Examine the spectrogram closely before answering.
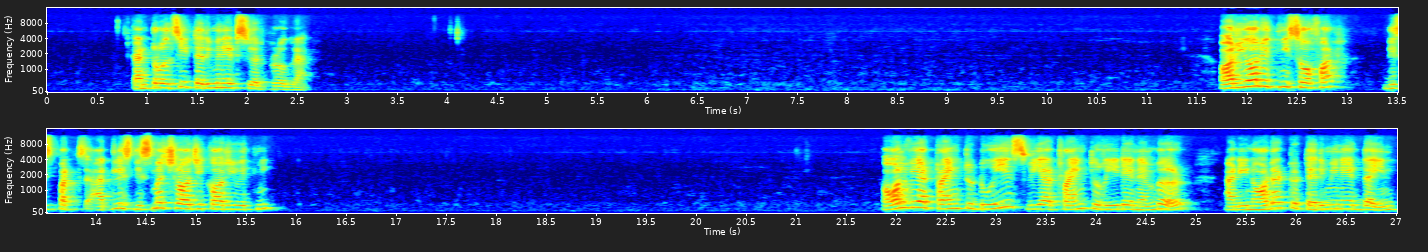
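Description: A man speaks calmly in short phrases through a microphone, close up.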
